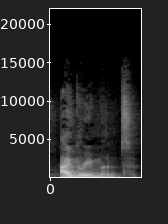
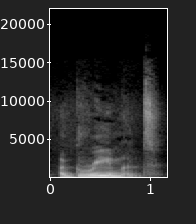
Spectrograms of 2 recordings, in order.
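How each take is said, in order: First: The stress is on the first syllable. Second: The stress is on the second syllable. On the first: The speaker calls it wrong. "not agreement" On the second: The speaker calls it right. "It's the agree bit. It is agreement"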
